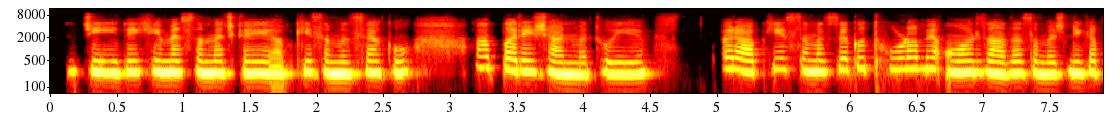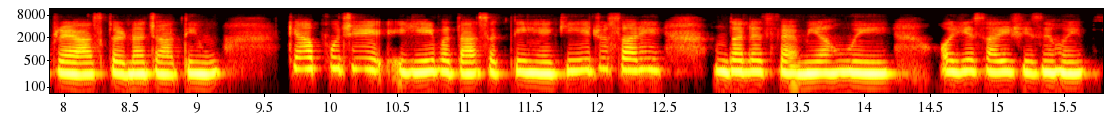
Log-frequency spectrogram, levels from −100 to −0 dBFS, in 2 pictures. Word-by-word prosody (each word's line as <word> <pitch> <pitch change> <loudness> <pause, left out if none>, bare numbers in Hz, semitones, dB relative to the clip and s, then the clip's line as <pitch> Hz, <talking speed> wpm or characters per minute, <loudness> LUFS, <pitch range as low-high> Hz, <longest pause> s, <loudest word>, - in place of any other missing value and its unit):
जी 250 -2 +1
देखिए, 250 +1 +1
मैं 250 0 +7
समझ 240 -2 +4
गई 235 -1 +4
आपकी 230 +2 0
समस्या 230 0 +4
को, 240 - +2 0.6
आप 320 0 -6
परेशान 255 -5 +2
मत 220 +3 -2
होइए, 225 0 0 0.6
पर 305 -1 -2
आपकी 255 +2 -2
इस 295 - -14
समस्या 260 +1 -1
को 315 - -6
थोड़ा 300 +1 -5
मैं 305 -1 -4 0.2
और 245 0 +3
ज़्यादा 235 -1 +2
समझने 230 0 0
का 245 +1 -3
प्रयास 225 -2 0
करना 225 -1 +2
चाहती 225 0 -3
हूँ। 225 +2 +2 0.5
क्या 300 -2 -7
आप 300 0 -5
मुझे 305 0 -7 0.2
ये 245 0 0
बता 235 -2 -2
सकती 240 +1 -5
हैं 230 -1 +3
कि 260 +3 -8
ये 270 +1 -4
जो 295 +2 -12
सारी 280 -1 -6 0.4
गलतफ़हमियाँ 250 -2 +1
हुईं 230 -2 +4 0.4
और 255 - -2
ये 255 +2 -1
सारी 250 -1 -2
चीज़ें 245 -1 -1
हुईं 240 -1 +2
245 Hz, 170 wpm, -20 LUFS, 230-260 Hz, 0.6 s, मैं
